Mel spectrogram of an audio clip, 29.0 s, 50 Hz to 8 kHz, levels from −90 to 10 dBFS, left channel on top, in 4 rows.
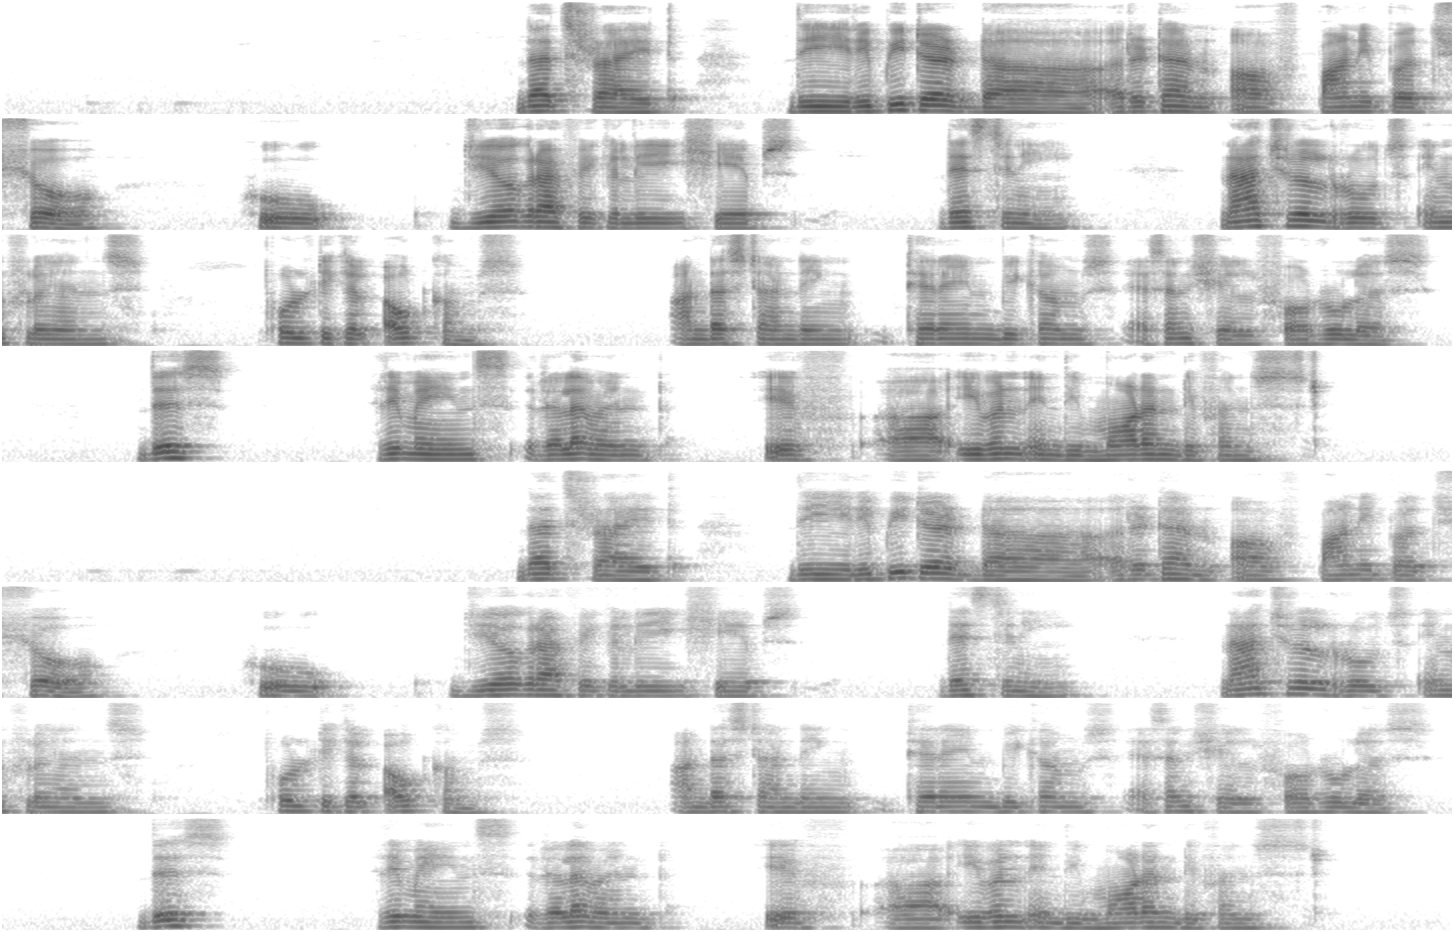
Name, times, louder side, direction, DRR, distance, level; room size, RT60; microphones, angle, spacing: voice 1, 2.6-3.4 3.9-7.7 8.5-8.9 9.5-11.2 11.9-12.6 13.3-15.2 15.9-17.0 17.8-21.6 22.4-22.8 23.6-25.0 25.6-28.3, left 5 dB, 70° left, 0.5 m, -31 dB
4.2 x 3.2 x 3.9 m
head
